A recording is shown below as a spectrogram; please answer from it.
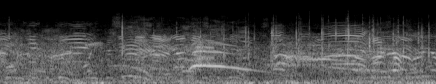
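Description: Indistinct overlapping voices of spectators talking and calling out, with one louder call falling in pitch about two seconds in, over a steady low rumble.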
